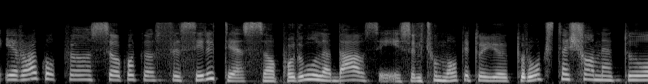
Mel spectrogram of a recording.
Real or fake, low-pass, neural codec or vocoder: fake; 7.2 kHz; codec, 16 kHz, 0.5 kbps, X-Codec, HuBERT features, trained on general audio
